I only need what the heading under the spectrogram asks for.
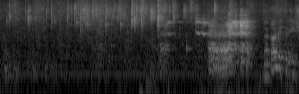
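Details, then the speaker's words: Sedated gelding horse having his teeth floated: the mouth is flushed with water to wash out food pocketed in the cheeks, with pieces of hay coming out. Splashing, gushing water with some snorting and breath noise. "so we're just going to flush out and try to get some of that food that he's saving for later we'll push that out"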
